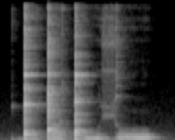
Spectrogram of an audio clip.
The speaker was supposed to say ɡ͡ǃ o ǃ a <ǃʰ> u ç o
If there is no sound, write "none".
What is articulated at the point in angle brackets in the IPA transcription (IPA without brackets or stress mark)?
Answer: ǃʰ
